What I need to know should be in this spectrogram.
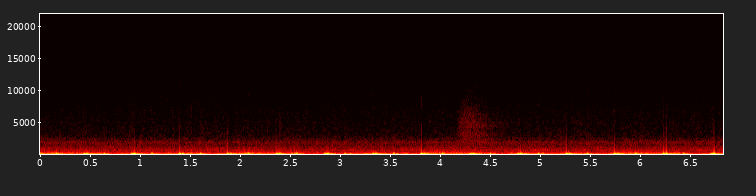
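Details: Heartbeat on a 3Dio binaural mic right after doing 60 jumping jacks, with heavy breathing: rapid heartbeat after exercise.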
